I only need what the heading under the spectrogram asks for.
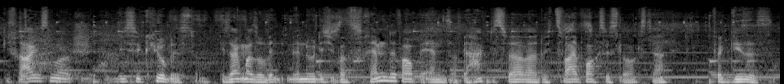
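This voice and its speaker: A man's voice: medium pitch, steady tone, moderate pace, creaky. A man talking in a cocky, casual, slangy way in an interview. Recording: music under the voice.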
